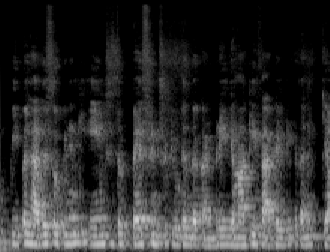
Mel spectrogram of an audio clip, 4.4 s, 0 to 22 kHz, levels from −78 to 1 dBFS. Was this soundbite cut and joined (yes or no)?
no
